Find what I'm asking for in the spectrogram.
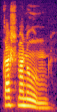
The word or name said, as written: Kashmanoon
